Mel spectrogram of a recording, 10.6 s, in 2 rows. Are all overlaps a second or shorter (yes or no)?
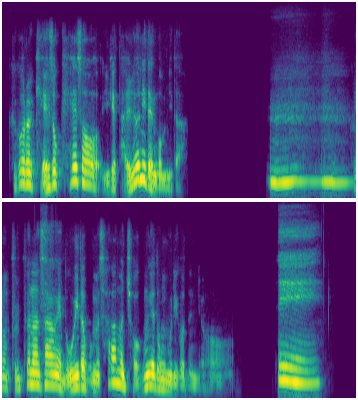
yes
